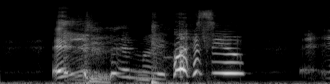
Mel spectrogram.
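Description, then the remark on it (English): A single sneeze comes after a wavering, voiced build-up, followed by a few brief vocal noises and murmurs. “Bless you.”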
